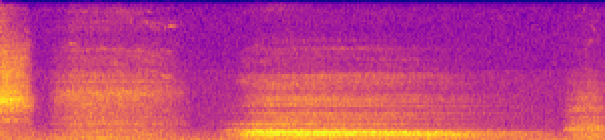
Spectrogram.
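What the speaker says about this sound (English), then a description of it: "Nice deep breaths" Deep, slow breaths from a person during a yoga vinyasa flow, close and breathy: a long exhale-like hiss followed by a fuller drawn breath, with no talking.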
